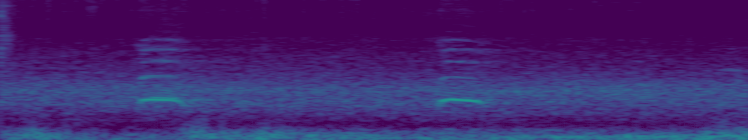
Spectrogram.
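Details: Common raven in Anchorage, Alaska giving two brief, rounded, rising-then-falling calls about one and a half seconds apart, with continuous low rumbling noise underneath.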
